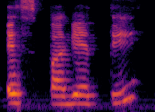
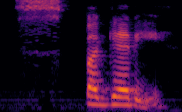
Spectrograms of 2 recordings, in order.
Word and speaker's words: spaghetti: And number three, we don't want to say spaghetti. In English, we would say spaghetti.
